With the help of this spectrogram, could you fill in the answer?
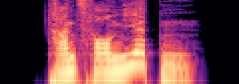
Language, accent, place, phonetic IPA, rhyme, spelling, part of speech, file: German, Germany, Berlin, [ˌtʁansfɔʁˈmiːɐ̯tn̩], -iːɐ̯tn̩, transformierten, adjective / verb, De-transformierten.ogg
- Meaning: inflection of transformieren: 1. first/third-person plural preterite 2. first/third-person plural subjunctive II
